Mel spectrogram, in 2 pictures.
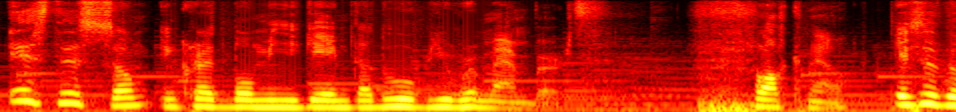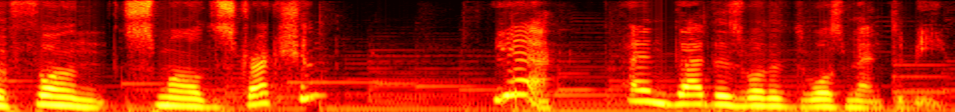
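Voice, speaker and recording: Man through a voice changer, mellow tone. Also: on the high side, big pitch swings, faint music behind. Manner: blunt, sweary, loose and halting when off script. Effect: voice changer disguising his voice. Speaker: indie game developer. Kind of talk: devlog voiceover.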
